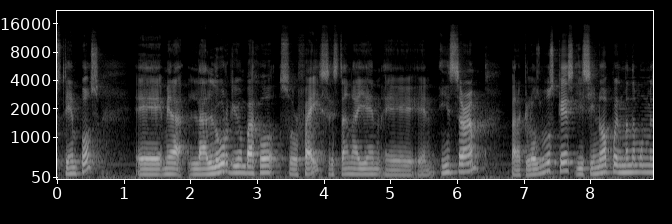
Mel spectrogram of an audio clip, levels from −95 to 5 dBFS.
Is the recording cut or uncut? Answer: uncut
